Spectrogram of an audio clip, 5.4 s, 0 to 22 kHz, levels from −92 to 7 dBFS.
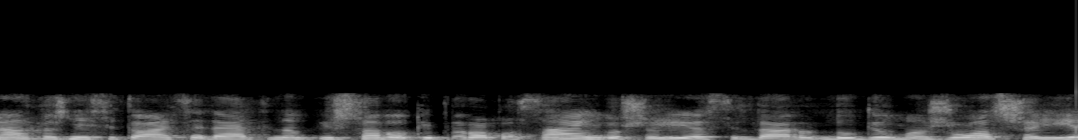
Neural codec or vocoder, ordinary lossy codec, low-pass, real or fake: codec, 44.1 kHz, 3.4 kbps, Pupu-Codec; AAC, 48 kbps; 7.2 kHz; fake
